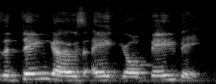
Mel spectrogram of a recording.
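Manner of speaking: hammy, badly done put-on Australian accent. Quoting a line while ranting about eggs: bad australian accent. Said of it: "Bad Australian accent".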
